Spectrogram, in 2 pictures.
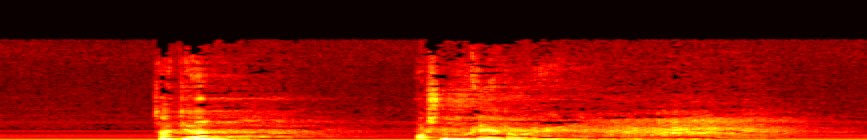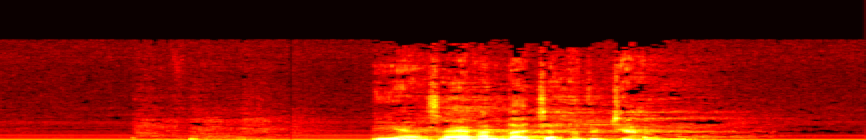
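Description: An elderly man chants in a drawn-out, melodic voice through a microphone and loudspeakers, in bursts with pauses.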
